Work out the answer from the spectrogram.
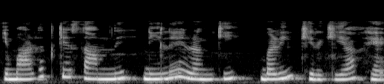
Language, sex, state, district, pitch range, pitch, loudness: Hindi, female, Assam, Kamrup Metropolitan, 240-280 Hz, 255 Hz, -13 LUFS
